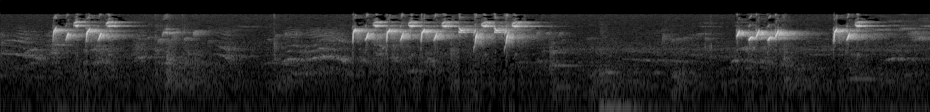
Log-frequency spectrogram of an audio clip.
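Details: European goldfinch singing sarfati tiwawati phrases: four separate clusters of high, jangling chirps and twitters, with soft background murmur in the gaps.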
